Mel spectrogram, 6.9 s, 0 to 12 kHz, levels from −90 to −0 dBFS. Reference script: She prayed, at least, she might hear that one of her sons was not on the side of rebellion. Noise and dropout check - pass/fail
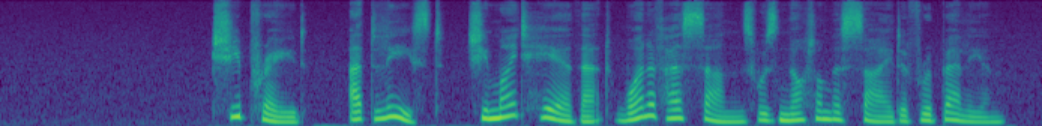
pass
